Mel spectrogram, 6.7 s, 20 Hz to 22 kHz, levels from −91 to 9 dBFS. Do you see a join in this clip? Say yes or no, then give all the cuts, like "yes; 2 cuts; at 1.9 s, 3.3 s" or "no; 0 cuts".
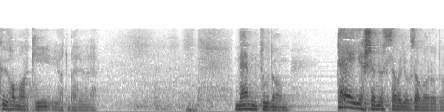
yes; 1 cut; at 3.5 s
